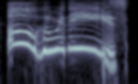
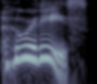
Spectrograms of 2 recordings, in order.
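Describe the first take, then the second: First: It sounds cute and affectionate. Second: It sounds confused, not recognizing anyone.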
